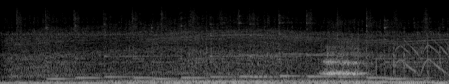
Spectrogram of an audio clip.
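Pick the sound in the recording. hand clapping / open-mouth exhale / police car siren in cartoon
police car siren in cartoon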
